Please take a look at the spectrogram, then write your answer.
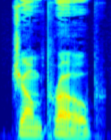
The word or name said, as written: jump rope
